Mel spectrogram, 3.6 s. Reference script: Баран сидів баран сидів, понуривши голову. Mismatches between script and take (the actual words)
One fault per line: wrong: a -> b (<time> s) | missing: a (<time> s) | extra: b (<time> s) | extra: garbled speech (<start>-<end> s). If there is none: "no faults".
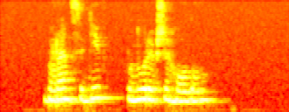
missing: баран сидів (1.6 s)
